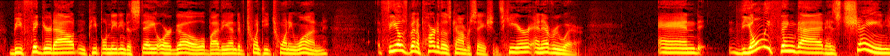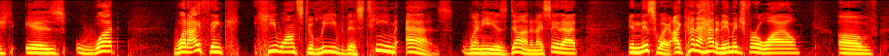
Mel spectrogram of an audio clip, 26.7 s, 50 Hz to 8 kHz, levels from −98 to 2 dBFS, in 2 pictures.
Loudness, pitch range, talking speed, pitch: -20 LUFS, 155-205 Hz, 145 wpm, 175 Hz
